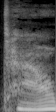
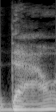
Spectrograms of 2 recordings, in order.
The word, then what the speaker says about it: Tao: Some people pronounce it Tao, but it's the Tao of Steve.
